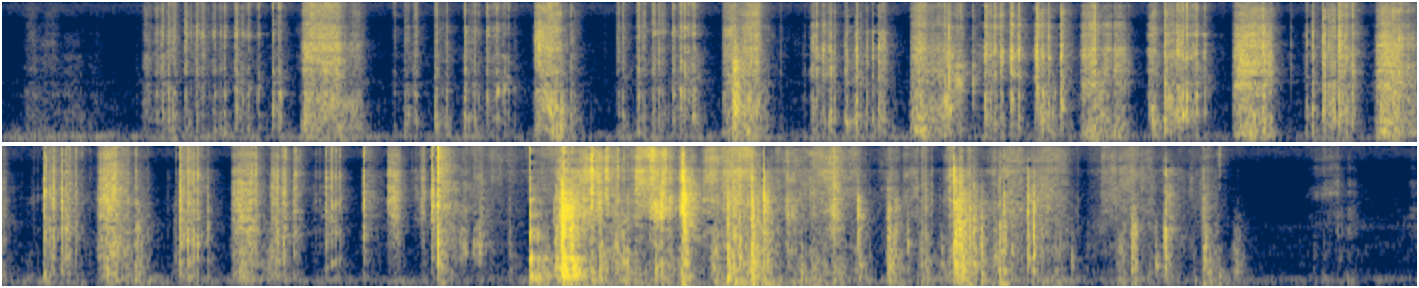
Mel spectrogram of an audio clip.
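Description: Scissors cutting through a sheet of paper in a long run of short snips, louder and denser for a second or so near the ten-second mark, stopping shortly before the end.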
